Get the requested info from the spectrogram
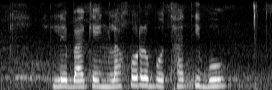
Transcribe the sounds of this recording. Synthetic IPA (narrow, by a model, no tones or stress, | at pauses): lɪbakeŋ̩laχʊɾɪbʊtʰatibʊ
